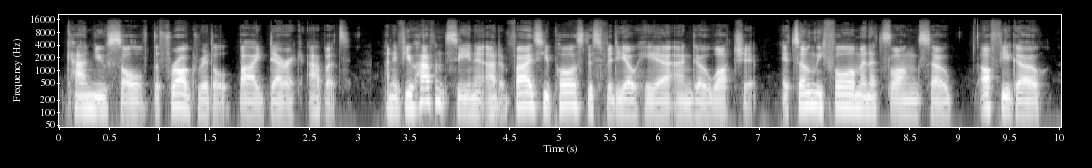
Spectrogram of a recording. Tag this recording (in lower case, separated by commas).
speech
